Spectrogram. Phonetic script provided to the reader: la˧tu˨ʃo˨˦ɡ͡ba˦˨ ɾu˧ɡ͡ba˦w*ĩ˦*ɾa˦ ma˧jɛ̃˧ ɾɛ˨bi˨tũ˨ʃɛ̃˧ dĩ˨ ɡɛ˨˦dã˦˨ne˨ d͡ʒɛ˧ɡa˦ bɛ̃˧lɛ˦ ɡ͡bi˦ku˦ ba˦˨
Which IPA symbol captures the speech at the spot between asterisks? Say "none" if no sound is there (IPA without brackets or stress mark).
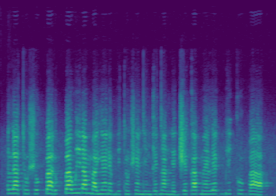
i˦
